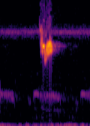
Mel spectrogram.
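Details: A single short, bright, descending chirp from a northern grey-headed sparrow against a constant shrill hum in the background.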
